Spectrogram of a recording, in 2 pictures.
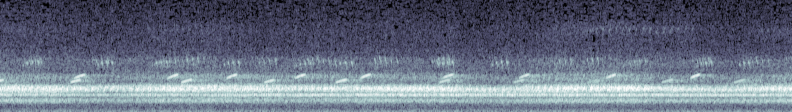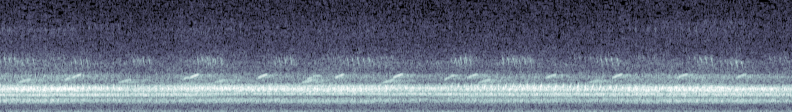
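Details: A steady wall of frog voices forms a continuous buzzing trill, overlaid by many quick upward-sliding chirps that come several times a second across the whole stretch, with no breaks or other noises.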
